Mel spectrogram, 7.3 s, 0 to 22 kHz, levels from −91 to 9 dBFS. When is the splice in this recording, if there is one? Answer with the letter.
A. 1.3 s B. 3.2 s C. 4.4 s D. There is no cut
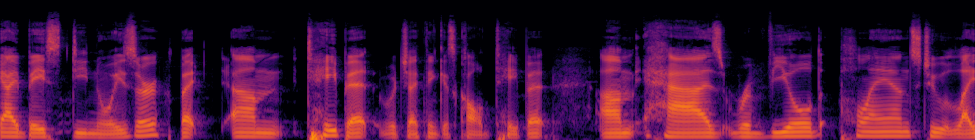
A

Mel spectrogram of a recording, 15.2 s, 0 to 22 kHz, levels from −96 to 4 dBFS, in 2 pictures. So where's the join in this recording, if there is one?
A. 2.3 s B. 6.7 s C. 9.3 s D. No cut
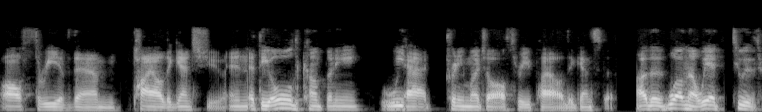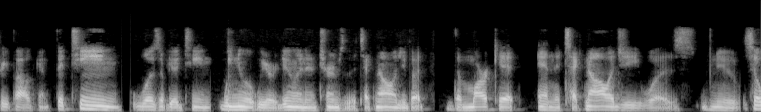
C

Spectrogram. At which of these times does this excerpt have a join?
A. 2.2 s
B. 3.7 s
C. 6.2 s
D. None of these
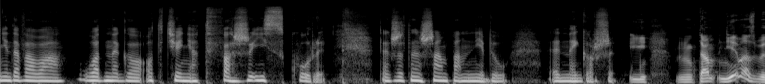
C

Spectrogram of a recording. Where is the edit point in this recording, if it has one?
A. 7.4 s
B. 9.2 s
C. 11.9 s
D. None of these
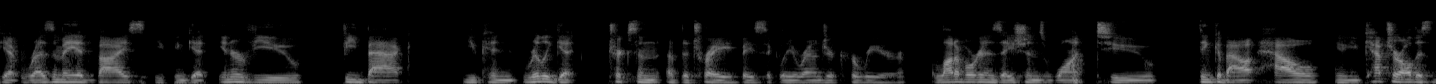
B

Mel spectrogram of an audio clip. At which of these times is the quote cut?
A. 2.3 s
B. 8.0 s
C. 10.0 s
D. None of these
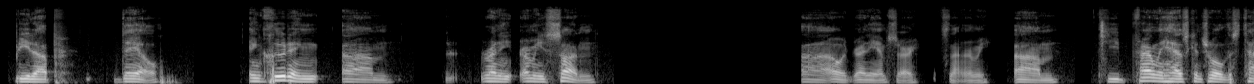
C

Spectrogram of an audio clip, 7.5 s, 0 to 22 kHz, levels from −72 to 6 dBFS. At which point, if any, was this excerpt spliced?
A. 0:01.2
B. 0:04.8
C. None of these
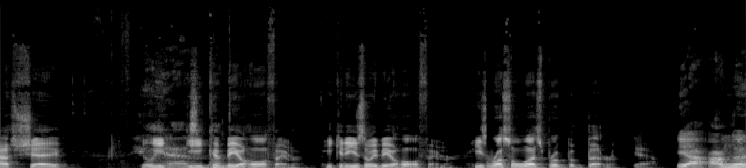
B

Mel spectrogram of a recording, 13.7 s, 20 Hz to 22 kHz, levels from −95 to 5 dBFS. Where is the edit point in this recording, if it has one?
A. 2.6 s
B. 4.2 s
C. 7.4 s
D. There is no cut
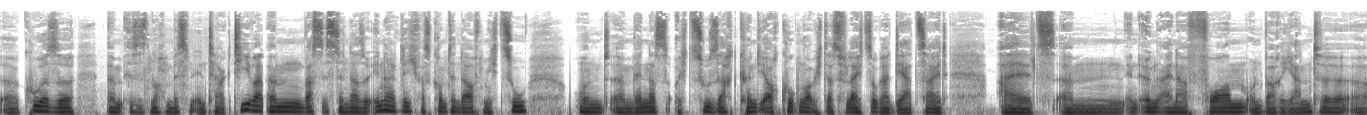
A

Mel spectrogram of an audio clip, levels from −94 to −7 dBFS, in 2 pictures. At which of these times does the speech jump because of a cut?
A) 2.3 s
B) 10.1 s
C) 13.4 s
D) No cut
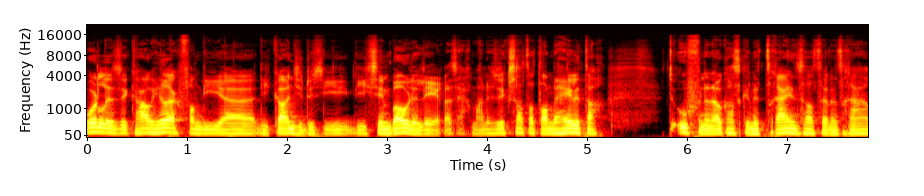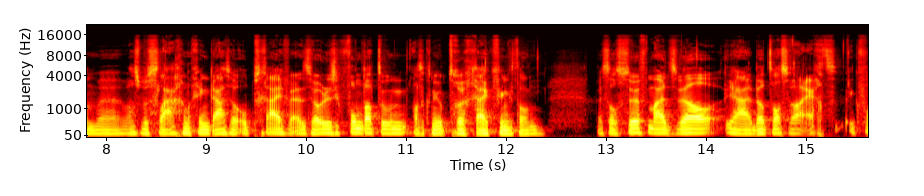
A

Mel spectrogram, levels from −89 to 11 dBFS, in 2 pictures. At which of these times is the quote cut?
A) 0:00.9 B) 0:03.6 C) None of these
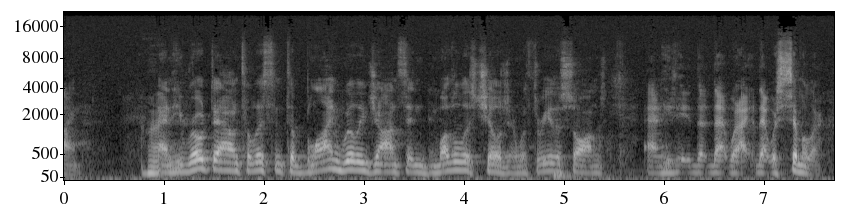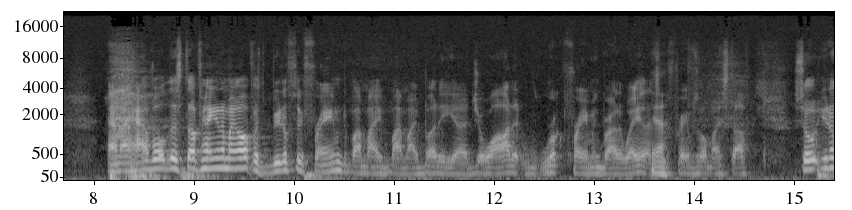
B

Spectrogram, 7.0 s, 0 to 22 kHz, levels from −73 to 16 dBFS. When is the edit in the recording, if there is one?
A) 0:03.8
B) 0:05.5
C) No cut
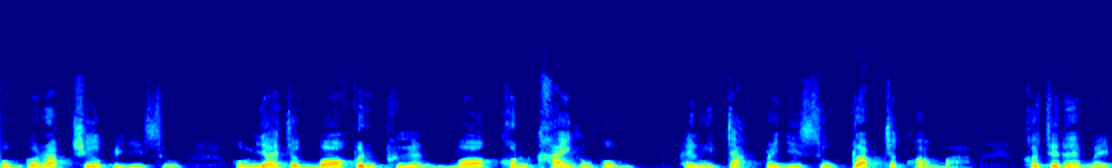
B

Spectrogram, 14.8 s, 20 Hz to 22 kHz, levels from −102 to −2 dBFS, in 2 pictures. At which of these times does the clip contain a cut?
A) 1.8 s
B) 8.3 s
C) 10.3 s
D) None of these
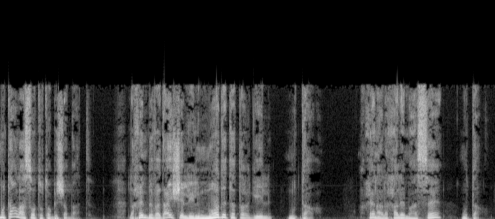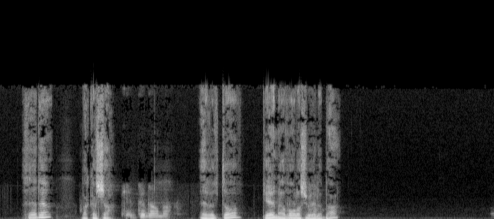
A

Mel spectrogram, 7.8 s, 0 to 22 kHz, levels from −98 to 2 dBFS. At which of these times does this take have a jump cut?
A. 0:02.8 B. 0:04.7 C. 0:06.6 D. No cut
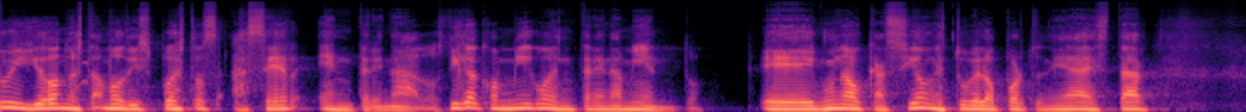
B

